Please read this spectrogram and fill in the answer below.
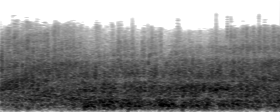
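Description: Military jet aircraft passing close, its jet engine noise a loud, steady roar.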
